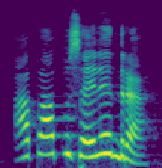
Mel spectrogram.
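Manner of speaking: high-pitched call to someone nearby. Acted. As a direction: call out to get him to stop. Calling to stop an auto. (పిలుస్తున్నట్టు హెచ్చు స్వరం)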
